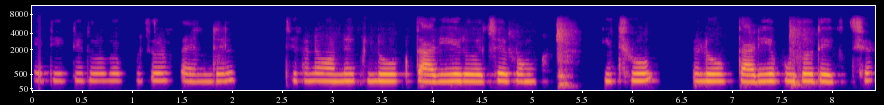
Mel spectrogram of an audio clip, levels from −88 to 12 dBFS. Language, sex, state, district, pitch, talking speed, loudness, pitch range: Bengali, female, West Bengal, Malda, 260 Hz, 105 wpm, -19 LUFS, 255-265 Hz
